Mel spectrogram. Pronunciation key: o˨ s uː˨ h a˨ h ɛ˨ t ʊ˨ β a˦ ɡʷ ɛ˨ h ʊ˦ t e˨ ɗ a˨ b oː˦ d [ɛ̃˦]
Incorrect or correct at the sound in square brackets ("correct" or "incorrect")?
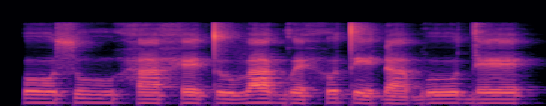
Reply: incorrect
